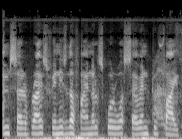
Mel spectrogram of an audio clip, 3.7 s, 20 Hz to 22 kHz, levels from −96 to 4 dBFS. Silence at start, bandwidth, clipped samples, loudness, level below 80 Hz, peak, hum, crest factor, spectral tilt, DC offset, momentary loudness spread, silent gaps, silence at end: 0.05 s; 9.8 kHz; under 0.1%; -18 LUFS; -22 dBFS; 0 dBFS; none; 14 dB; -5 dB/octave; under 0.1%; 5 LU; none; 0 s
